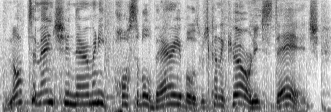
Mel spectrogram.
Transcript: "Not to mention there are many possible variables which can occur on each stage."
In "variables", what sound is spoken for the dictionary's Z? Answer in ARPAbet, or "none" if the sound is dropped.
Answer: Z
